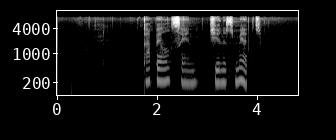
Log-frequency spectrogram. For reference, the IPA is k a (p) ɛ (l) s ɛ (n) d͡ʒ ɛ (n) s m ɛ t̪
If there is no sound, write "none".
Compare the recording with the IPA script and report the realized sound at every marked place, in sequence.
p, l, n, n

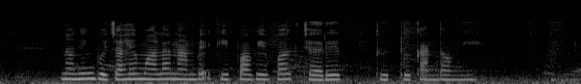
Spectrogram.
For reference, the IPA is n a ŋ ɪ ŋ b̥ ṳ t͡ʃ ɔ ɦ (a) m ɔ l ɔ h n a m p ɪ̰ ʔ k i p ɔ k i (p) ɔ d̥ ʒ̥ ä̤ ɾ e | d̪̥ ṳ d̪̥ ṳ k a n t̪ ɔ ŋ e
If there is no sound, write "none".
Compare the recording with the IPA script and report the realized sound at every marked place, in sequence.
e, p

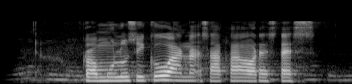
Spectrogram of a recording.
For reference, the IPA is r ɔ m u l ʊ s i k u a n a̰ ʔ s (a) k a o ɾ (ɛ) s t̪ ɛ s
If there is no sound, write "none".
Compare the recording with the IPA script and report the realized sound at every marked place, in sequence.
a, ɛ

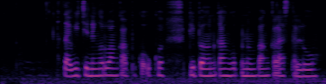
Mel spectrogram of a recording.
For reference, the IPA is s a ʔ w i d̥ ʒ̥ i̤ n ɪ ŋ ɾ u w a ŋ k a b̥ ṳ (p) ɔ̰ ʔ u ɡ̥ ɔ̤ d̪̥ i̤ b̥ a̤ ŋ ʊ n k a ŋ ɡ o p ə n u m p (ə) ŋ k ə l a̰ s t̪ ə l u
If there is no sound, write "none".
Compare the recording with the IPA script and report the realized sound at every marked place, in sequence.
k, a

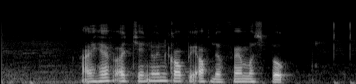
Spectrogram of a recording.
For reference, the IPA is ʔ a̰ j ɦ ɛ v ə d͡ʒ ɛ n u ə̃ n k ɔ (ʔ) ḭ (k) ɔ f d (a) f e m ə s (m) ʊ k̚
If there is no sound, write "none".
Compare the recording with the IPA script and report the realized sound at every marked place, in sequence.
p, ʔ, ə, b

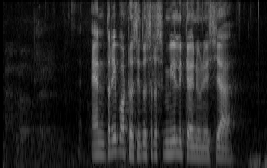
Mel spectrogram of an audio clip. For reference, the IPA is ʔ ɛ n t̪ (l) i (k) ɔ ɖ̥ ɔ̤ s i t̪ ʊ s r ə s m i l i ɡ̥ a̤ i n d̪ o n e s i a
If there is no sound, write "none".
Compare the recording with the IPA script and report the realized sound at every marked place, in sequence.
ɾ, p

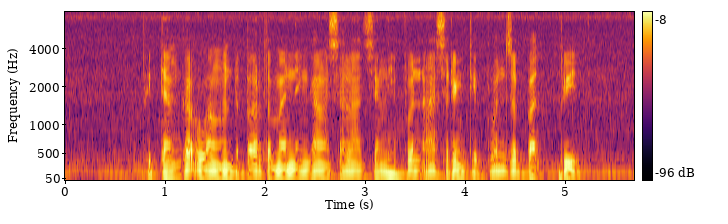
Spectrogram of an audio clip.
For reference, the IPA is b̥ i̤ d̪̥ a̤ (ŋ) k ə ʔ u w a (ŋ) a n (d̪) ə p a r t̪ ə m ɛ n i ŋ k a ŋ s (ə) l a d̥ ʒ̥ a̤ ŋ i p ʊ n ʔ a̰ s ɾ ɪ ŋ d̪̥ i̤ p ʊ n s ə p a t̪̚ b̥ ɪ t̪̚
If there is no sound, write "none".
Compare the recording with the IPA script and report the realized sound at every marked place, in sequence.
ŋ, ŋ, d̪, ə

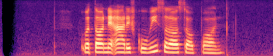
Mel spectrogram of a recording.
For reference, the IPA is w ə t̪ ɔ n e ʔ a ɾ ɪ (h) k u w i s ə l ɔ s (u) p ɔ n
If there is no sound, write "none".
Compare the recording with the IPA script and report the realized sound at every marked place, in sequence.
f, ɔ

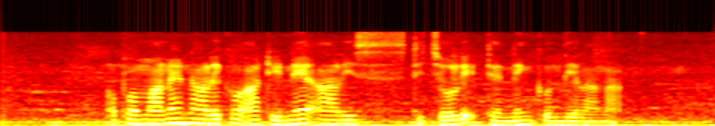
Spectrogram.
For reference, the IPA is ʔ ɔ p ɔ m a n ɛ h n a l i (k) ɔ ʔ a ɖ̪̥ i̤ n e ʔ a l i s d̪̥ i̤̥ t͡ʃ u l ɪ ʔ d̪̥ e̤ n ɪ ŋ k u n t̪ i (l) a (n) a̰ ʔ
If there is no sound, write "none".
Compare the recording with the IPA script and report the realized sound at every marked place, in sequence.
k, l, n

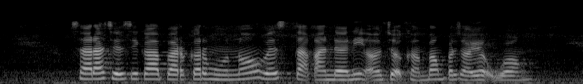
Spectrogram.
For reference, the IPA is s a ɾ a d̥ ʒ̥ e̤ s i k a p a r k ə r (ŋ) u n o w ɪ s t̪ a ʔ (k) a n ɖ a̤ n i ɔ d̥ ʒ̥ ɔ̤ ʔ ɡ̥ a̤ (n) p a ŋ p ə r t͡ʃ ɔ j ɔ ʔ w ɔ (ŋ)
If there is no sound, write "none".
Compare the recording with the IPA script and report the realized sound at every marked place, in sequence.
ŋ, k, m, ŋ

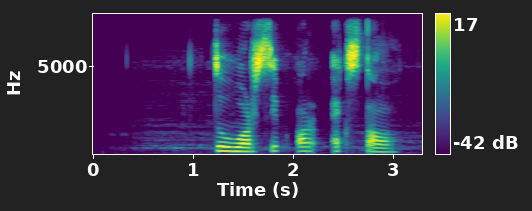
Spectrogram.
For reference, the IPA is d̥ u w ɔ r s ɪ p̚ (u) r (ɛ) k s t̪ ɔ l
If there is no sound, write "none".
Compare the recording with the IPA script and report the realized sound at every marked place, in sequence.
ɔ, ɛ

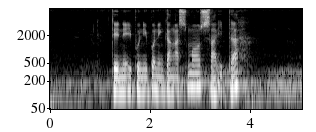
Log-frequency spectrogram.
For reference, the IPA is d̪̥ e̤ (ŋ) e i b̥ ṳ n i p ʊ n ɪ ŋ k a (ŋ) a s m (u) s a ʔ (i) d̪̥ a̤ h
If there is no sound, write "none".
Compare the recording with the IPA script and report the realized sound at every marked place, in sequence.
n, ŋ, ɔ, i

